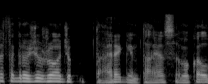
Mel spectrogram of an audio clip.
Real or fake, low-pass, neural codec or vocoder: fake; 10.8 kHz; vocoder, 44.1 kHz, 128 mel bands, Pupu-Vocoder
